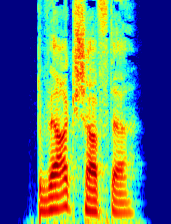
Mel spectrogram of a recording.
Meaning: unionist, trade unionist
- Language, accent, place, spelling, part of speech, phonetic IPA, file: German, Germany, Berlin, Gewerkschafter, noun, [ɡəˈvɛʁkʃaftɐ], De-Gewerkschafter.ogg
